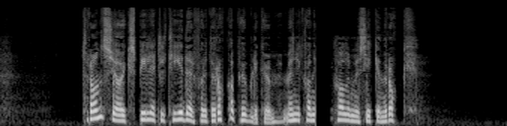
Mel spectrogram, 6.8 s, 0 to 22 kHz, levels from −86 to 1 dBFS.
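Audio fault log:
4.20–4.46 s, stream reconnect: the connection dropped after "rocka publikum men vi", and the player had to reconnect and start a new decoder partway through the stream. That leaves a gap of about 0.18 s of silence. When the audio comes back at "kalle musikken", it picks up roughly 150 ms further on than where it stopped, so a short slice of the speech is simply skipped. The restart comes in with a brief muted or faded onset.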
